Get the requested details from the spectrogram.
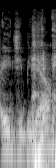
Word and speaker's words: AGBO: Netflix continues to spend more money as they partner up with the Russo Brothers production company, Agobo? – Or AGBO. – AGBO.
